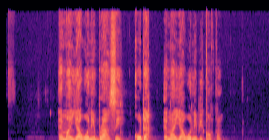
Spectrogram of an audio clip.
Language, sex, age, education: Yoruba, female, 30-45, tertiary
